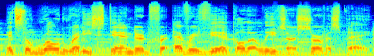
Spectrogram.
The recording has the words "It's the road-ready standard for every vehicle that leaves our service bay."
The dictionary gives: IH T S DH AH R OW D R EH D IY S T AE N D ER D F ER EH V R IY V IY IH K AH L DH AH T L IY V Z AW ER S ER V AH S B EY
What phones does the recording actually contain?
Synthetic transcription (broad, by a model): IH T S DH AH W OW D R EH D IY S T AE N D ER D F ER EH V R IY V IY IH K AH L DH AH T L IY V Z AW ER S ER V AH S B EY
